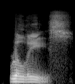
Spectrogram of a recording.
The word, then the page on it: release: American English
